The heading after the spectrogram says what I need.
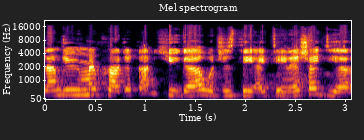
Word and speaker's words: hygge: It's pronounced hygge. It's a Scandinavian word and a defining characteristic of Danish culture.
